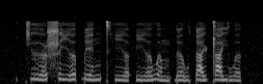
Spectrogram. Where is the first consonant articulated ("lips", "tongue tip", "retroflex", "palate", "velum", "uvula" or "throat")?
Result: palate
